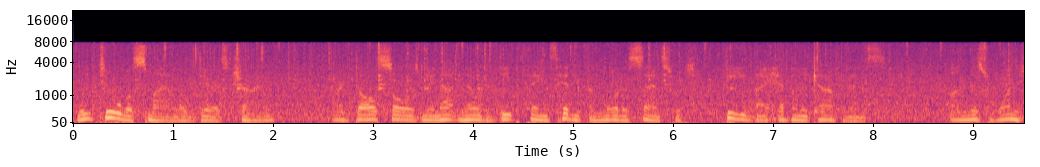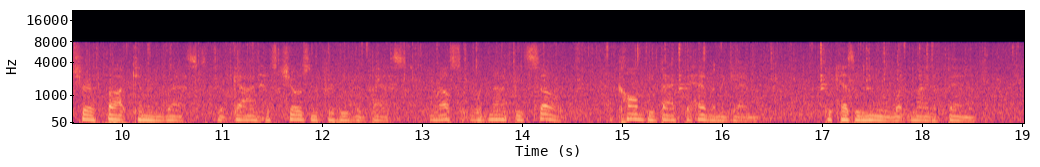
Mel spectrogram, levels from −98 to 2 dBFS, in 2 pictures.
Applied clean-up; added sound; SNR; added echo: none; Rain; 6 dB; none.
